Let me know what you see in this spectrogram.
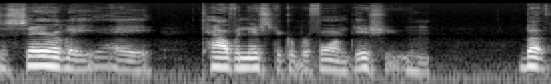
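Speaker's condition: Cerebral palsy; wheelchair user

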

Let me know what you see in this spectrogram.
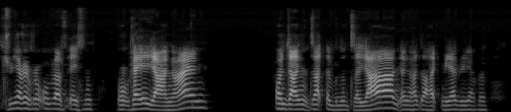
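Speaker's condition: Spinal muscular atrophy; uses wheelchair

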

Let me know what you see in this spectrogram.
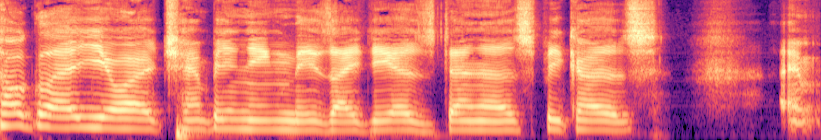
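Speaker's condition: Speech impediment; since childhood, affects voice and coordination

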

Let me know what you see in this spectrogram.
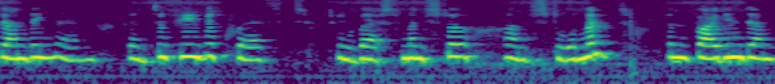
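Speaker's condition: Tracheostomy and ventilator dependent

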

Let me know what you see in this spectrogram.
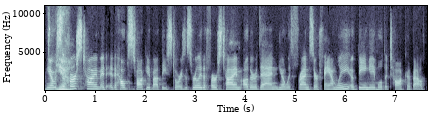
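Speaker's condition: Cleft palate; congenital cleft palate, surgeries from early childhood through adolescence, full cleft revisions, ear tubes in and out; hearing retained, predicted deafness by around age two did not occur; speech, breathing and swallowing issues in childhood, speech therapy until about adolescence

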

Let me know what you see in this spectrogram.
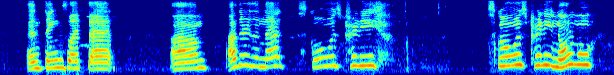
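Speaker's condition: Cerebral palsy; congenital

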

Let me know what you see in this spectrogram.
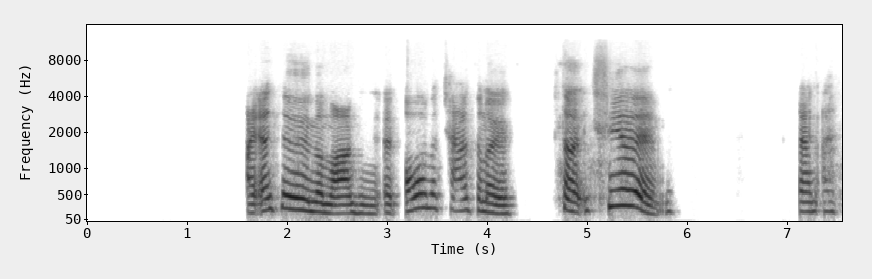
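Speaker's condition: Muscular dystrophy; power wheelchair user

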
